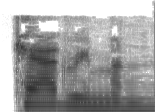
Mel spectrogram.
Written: cadreman

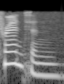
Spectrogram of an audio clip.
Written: Trenton

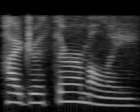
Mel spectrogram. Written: hydrothermally

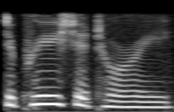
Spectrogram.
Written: depreciatory

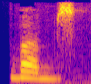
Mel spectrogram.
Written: bubs

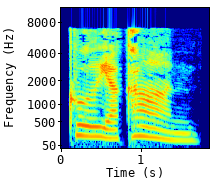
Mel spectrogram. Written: culiacan

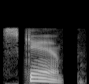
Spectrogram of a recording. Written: scamp

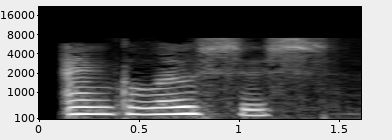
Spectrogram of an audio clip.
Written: anchylosis

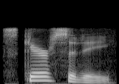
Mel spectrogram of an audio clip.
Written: scarcity

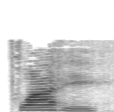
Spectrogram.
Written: flatty

